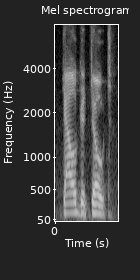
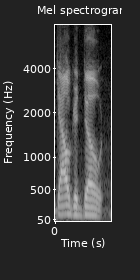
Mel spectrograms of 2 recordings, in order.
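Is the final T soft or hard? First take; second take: hard; soft. First: The final T is hard and strongly released. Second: The final T is soft and light. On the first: The speaker calls it wrong. "we don't pronounce the hard T because it'd be like" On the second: The speaker calls it right. "because we all get like a little lazy"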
